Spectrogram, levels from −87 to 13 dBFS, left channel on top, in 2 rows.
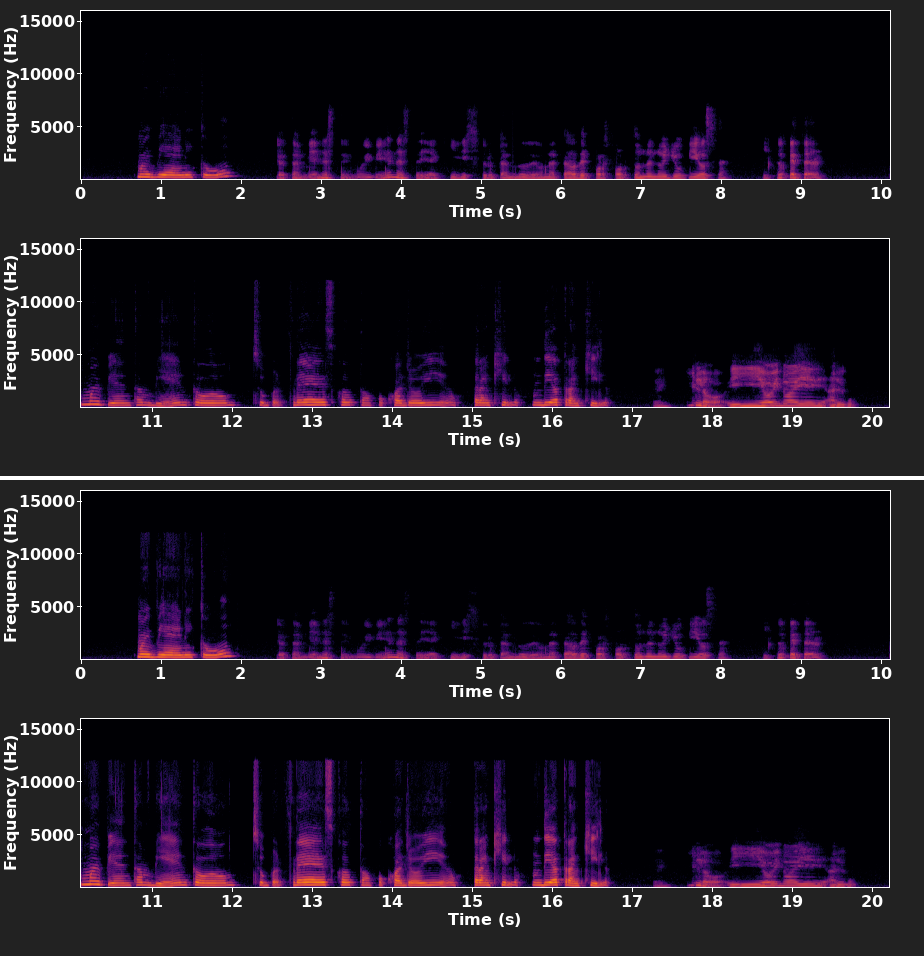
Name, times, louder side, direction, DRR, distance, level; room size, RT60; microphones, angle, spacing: voice 1, 0.7-1.9 10.1-12.1 12.3-16.7, right 4 dB, 50° right, 0.3 m, -27 dB
voice 2, 2.5-8.1 8.5-9.3 17.3-19.8, left 3 dB, 50° left, 0.7 m, -39 dB
4.3 x 4.1 x 2.3 m
head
